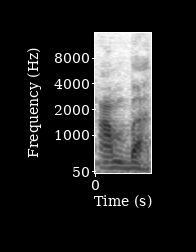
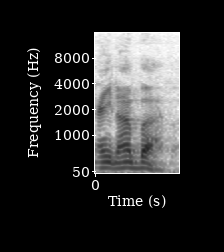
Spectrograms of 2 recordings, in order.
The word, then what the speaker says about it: Inabah: Bacanya jangan ambah tapi Ainabah.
